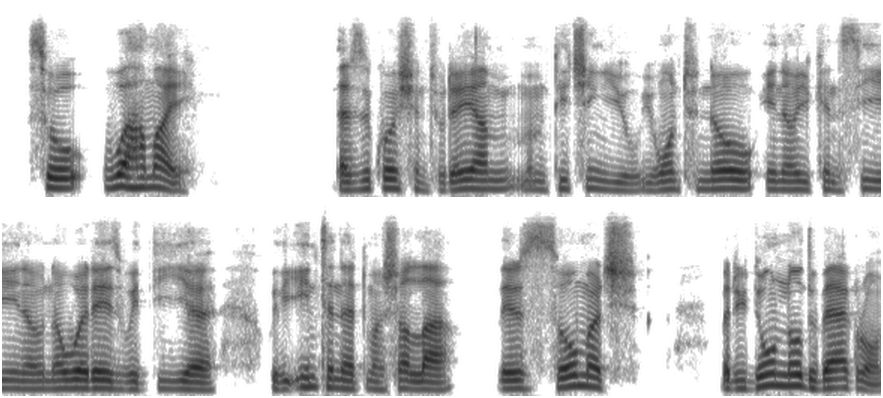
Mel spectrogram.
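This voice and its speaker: Recorded with a dry, close sound and no echo, the speaker has a French accent, fairly even intonation and a moderate pace. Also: man. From France. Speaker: religious studies teacher. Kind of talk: online lecture. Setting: online live stream. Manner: halting.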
